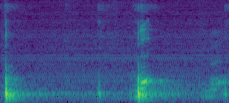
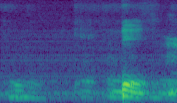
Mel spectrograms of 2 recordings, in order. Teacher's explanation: Sedangkan di ayat Al-Lahab huruf terakhirnya adalah huruf ba. Jadi qalqalah huruf ba itu memantul. Namanya qalqalah itu memantul, bukan membentur.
